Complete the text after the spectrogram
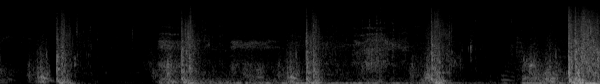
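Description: Blows thud as a weapon strikes a body.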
